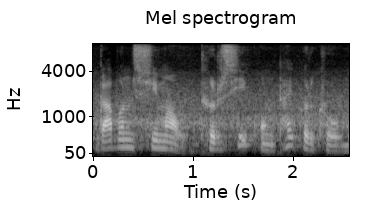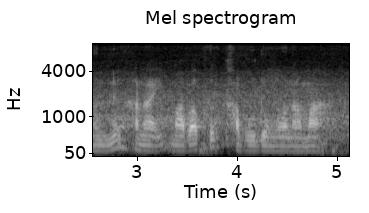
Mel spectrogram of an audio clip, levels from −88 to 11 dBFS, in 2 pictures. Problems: constant background noise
